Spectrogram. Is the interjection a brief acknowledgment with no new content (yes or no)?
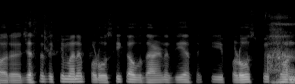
yes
